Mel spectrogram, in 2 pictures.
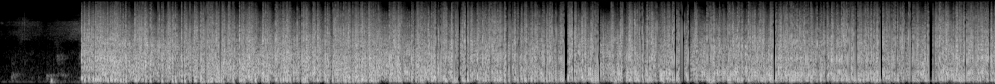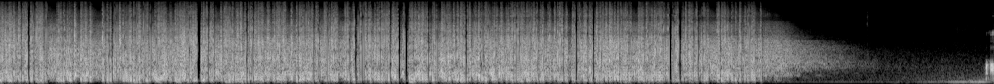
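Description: A long, dense string of 1,000 firecrackers crackles and pops nonstop at close range for nearly twenty seconds, then cuts off abruptly.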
